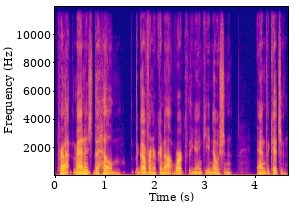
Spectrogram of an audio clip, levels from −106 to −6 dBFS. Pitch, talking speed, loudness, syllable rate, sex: 130 Hz, 195 wpm, -20 LUFS, 3.4 syllables/s, male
